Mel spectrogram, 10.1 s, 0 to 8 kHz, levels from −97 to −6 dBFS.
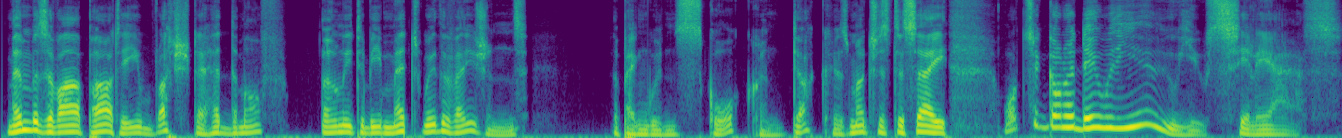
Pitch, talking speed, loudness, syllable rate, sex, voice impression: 135 Hz, 205 wpm, -19 LUFS, 4.9 syllables/s, male, masculine, middle-aged, powerful, hard, slightly halting, raspy, cool, mature, slightly friendly, wild, lively, strict, intense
